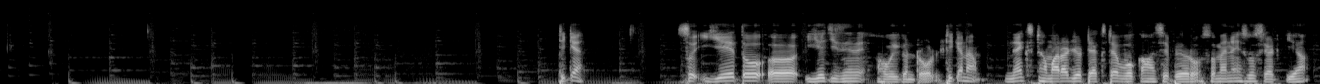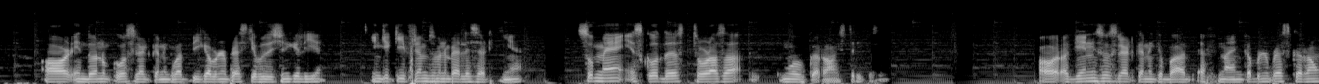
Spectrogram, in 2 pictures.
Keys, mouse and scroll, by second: 1.2 space, 5.0 space, 5.2-5.9 drag, 13.9 shift+click, 14.8 p, 17.5-19.7 drag, 25.0 F9, 25.9 click, 25.9-26.3 drag.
